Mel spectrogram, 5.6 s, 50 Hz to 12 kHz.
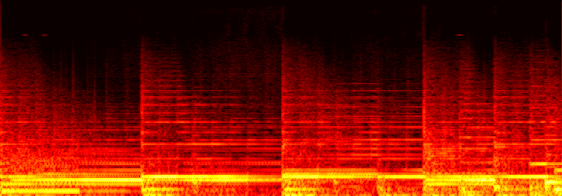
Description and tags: Piano Snippet 4
Ambiance, Ambience, Ambient, atmosphere, Cinematic, commercial, Drums, Loop, Looping, Piano, Sound-Design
